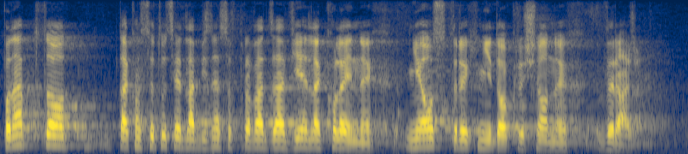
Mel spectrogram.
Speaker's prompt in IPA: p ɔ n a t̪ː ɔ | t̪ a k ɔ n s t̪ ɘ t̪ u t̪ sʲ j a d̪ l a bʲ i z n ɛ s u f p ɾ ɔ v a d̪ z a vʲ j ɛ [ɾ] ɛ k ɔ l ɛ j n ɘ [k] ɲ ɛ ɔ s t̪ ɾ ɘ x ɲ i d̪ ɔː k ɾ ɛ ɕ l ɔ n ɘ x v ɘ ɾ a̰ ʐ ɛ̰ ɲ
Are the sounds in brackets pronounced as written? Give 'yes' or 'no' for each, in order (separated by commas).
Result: no, no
